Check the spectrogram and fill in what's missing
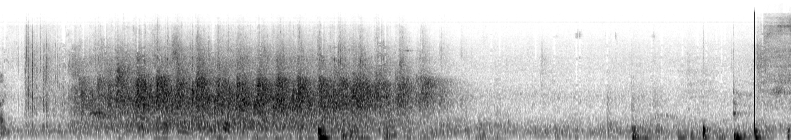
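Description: Audience applause at an association's annual meeting welcoming a speaker to the stage: a dense, steady wash of clapping for about five seconds, then fading into scattered claps and quiet room noise.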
